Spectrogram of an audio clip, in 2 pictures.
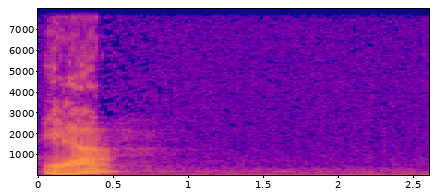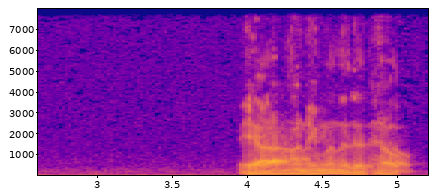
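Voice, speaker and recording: A low-voiced American lawman of the Old West. He is stern, weary and principled, weighing his words in firm, moral tones. The sound is roomy and set back from the mic, like a vintage radio western. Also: expressive, moderate pace, creaky, a little mellow, distant mic, heavily acted. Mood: quiet approval.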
